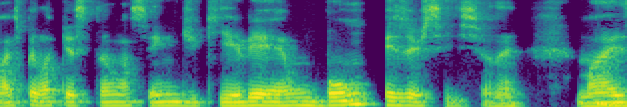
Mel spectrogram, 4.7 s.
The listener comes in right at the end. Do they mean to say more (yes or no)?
no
